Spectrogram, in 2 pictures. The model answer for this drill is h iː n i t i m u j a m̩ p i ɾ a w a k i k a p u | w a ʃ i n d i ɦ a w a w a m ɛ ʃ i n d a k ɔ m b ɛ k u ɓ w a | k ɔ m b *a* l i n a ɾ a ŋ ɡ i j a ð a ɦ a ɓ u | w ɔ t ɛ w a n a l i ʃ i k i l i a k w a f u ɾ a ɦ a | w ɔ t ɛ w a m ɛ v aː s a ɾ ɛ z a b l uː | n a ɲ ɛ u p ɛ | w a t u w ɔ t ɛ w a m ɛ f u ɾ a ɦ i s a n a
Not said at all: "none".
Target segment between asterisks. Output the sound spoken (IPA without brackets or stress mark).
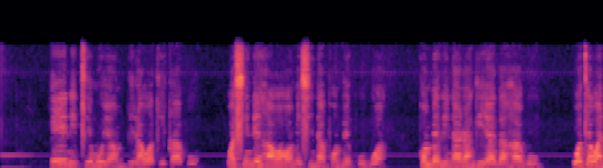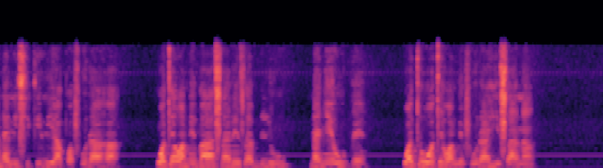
ɛ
